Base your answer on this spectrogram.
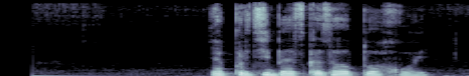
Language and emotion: Russian, angry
